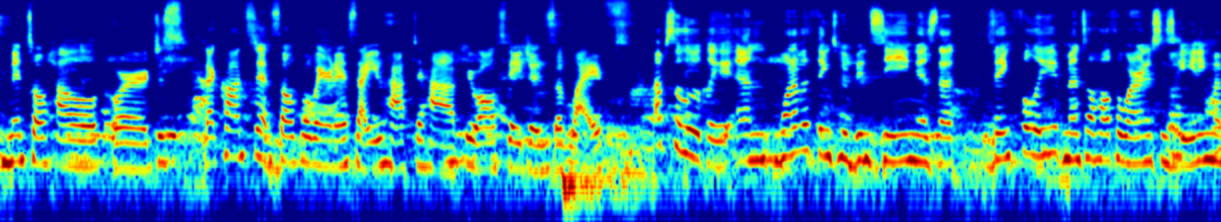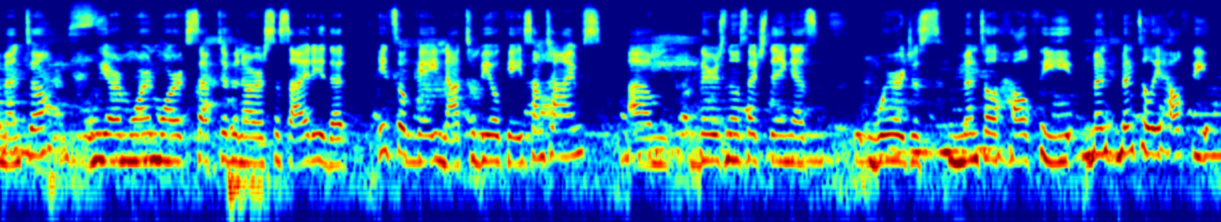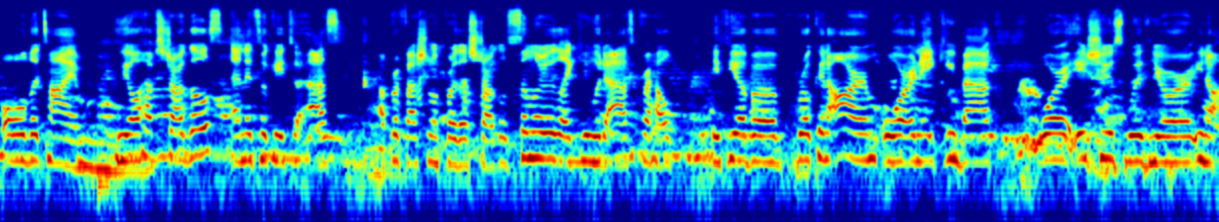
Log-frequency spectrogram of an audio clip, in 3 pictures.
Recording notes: Live Coverage From The Mental Health Summit. Had the privilege of doing live coverage and interviews with attendees and resource partners at the Step Into The Light Mental Health Summit.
